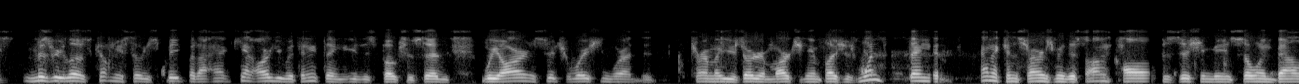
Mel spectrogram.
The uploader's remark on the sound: January 2024 Monthly Cotton Conference Call.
